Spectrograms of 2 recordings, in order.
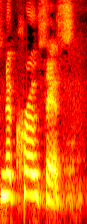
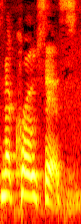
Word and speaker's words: necrosis: It's pronounced necrosis.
